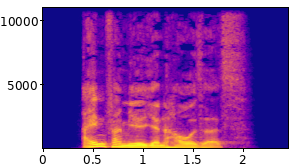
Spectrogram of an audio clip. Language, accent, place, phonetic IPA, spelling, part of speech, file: German, Germany, Berlin, [ˈaɪ̯nfamiːli̯ənˌhaʊ̯zəs], Einfamilienhauses, noun, De-Einfamilienhauses.ogg
- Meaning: genitive of Einfamilienhaus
